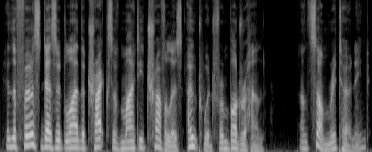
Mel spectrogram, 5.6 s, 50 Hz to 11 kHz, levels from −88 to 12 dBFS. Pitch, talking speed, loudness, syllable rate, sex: 140 Hz, 170 wpm, -20 LUFS, 5.3 syllables/s, male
